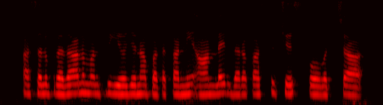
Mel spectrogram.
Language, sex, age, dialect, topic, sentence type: Telugu, male, 25-30, Central/Coastal, banking, question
